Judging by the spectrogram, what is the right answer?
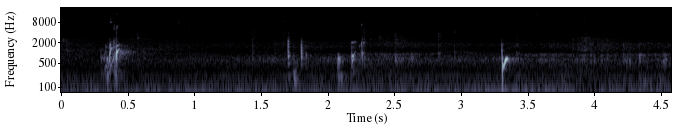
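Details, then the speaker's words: Kawasaki ZX-12R after coolant flush and refill, engine off: squeezing the coolant hoses gives irregular soft glugs and plops as trapped air bubbles out and the level drops; air in cooling system being bled before starting the engine to burp it. "It's making little bubble sounds. I'm just gonna like squeeze like this, look. And look, it's gone down some more, so. You can hear it. Glug, glug."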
